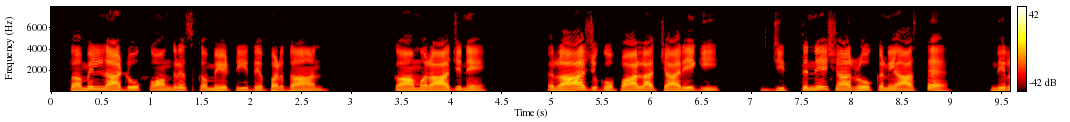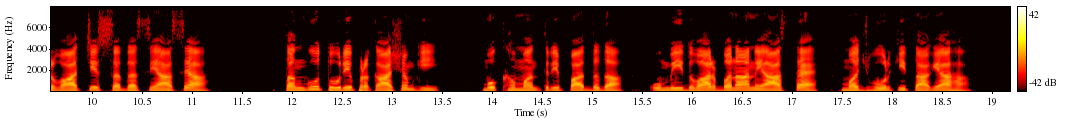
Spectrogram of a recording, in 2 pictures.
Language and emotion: Dogri, neutral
